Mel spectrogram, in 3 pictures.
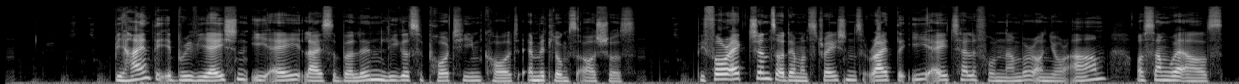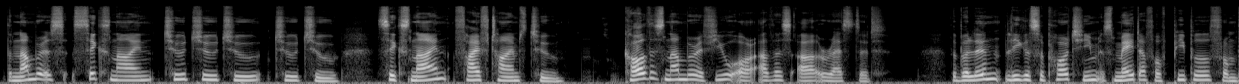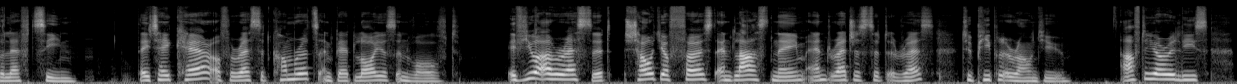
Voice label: jingle englisch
